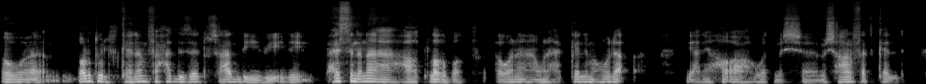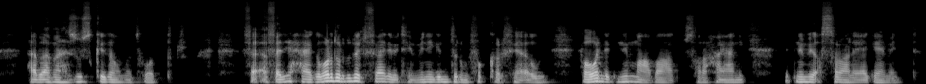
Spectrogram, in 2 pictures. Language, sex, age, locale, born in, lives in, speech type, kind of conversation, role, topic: Arabic, male, 20-24, ar-EG, Egypt, Egypt, conversation, advice, user, إزاي أتغلب على خوفي من الكلام في الاجتماعات أو قدام ناس كتير؟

